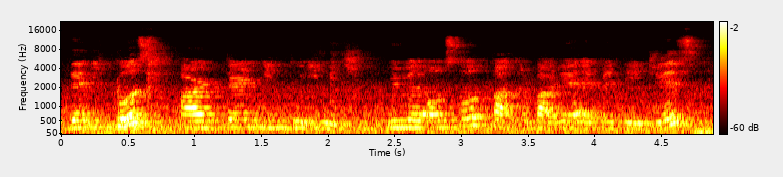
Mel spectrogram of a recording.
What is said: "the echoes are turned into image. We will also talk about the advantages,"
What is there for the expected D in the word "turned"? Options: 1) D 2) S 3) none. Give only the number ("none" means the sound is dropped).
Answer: 3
